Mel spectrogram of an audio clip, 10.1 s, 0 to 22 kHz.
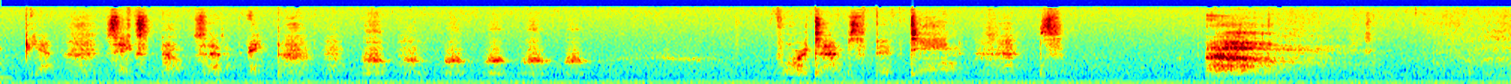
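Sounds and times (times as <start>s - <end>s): man muttering: 1.8s - 4.0s, 8.0s - 8.6s.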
